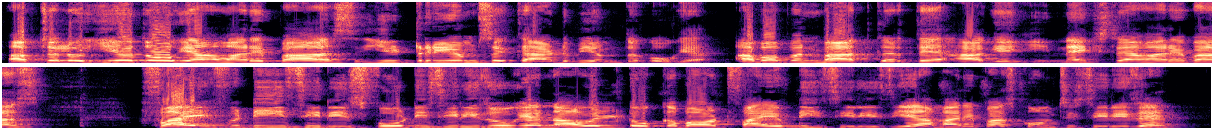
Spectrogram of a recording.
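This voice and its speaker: A male chemistry teacher lectures in a playful, animated way and jokes as he teaches. His voice is fairly high for a man, and he slips English phrases into his talk. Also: moderate pace. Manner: playful, jokey, laughs while teaching; animated, mixes Hindi and English. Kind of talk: classroom lecture.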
